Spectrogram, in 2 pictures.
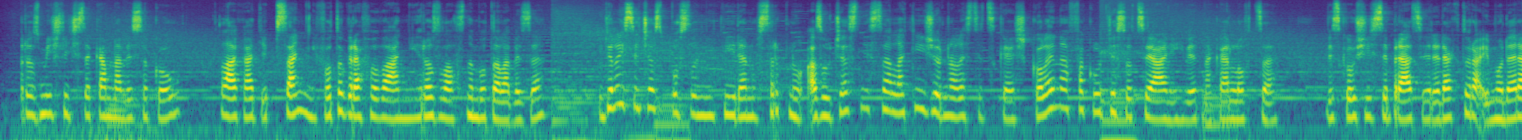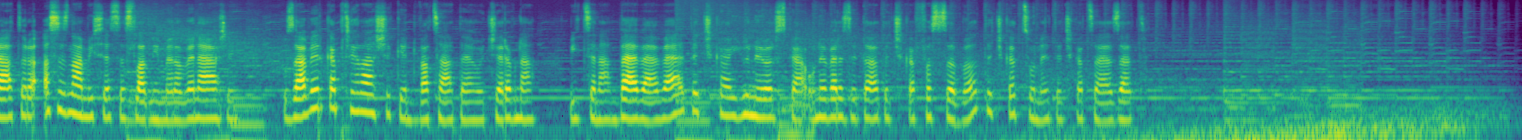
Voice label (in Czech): nahrávka reklama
